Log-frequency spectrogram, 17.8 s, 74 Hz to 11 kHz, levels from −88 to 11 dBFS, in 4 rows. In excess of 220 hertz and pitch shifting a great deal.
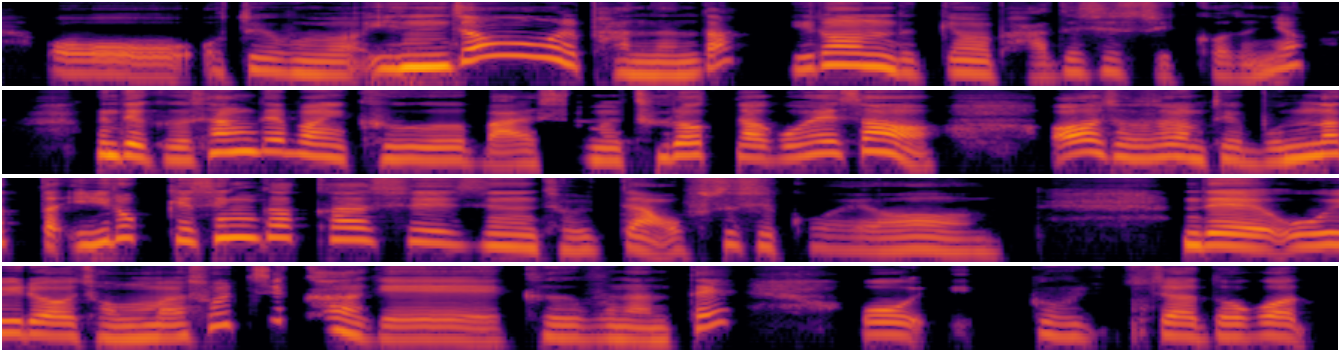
No: high, 195 Hz; wide, 6.4 semitones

